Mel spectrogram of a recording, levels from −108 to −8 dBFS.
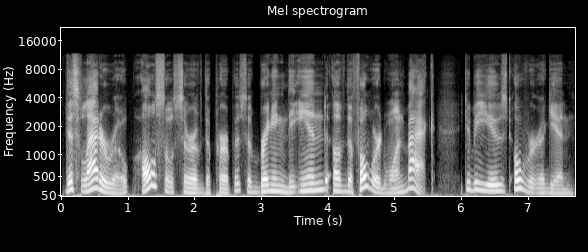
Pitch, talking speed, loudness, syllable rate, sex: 140 Hz, 165 wpm, -18 LUFS, 4.5 syllables/s, male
